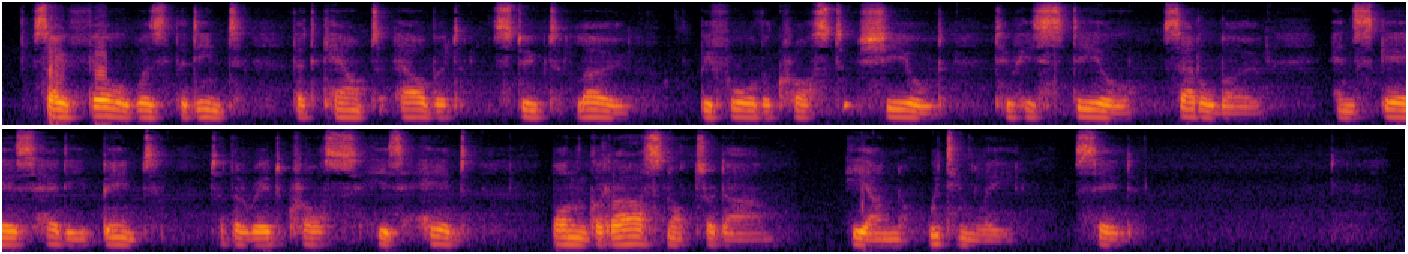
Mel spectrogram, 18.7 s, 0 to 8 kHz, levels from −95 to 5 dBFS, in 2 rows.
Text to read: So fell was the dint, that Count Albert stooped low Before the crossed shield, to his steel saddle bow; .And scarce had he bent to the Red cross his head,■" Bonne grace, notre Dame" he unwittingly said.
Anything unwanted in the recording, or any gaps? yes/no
no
